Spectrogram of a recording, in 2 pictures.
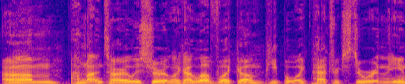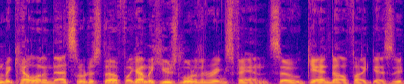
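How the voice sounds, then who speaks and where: A man with an unremarkable speaking voice talks at a fairly quick pace with hardly any pauses. His pitch is medium and his intonation lively. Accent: American. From United States. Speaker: voice actor. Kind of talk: interview answer. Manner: casual.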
